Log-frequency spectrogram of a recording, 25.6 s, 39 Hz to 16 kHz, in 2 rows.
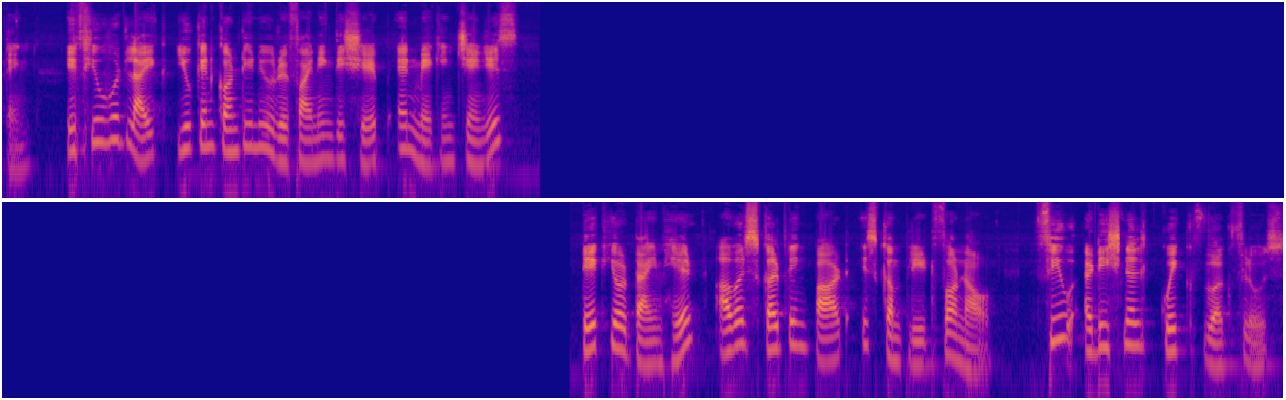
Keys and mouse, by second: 2.0 ctrl+z, 2.5-5.2 drag, 8.7 middle click, 9.3 alt+click, 15.6 g, 15.7 f, 16.1 f, 16.2 click, 16.4 click, 16.8 F4, 17.6 F4, 17.8 middle click, 21.0 g, 21.1 f, 21.3 click, 21.4 f, 21.5 click, 22.1 click, 22.5 f, 22.6 click, 23.1 f, 23.2 click, 24.1 f, 24.2 middle click.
